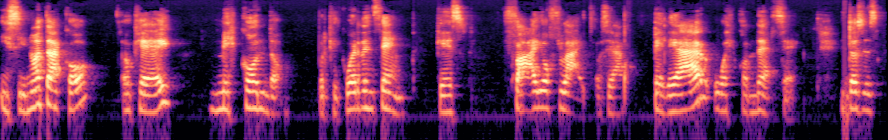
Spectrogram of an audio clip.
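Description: A woman gives a reflective personal talk on meditation and emotions. She talks earnestly, restarts phrases often, keeps checking in with "ok?" and slips in English words. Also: on the low side. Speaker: meditation and self-growth speaker. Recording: roomy echo.

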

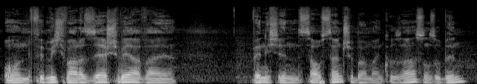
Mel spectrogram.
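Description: A man's voice: low voice, moderate pace, darkish tone, a little hiss or hum. A man telling stories in casual chat, full of street slang and acted-out quotes. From Germany.

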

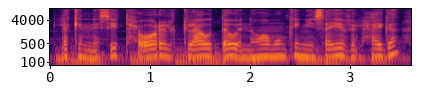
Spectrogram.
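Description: A woman voicing a hurt young Egyptian woman, fast. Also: low-pitched, flat delivery, over music, natural voice. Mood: sorrowful. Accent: Egyptian Arabic. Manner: earnest and intimate storytelling, rising to agitation in retold fights. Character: young woman recounting a harsh mother, earnest, hurt. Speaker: voice actor reading a personal testimony. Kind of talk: scripted first-person narration for a podcast.

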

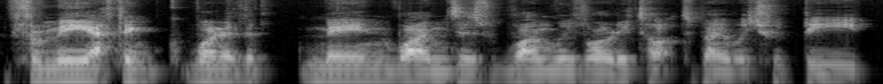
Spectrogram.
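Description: A man's voice: mid-range voice, little pitch movement, normal speed. A male co-host talks in a mid-range voice. His delivery is conversational and informal, feeling its way through phrases with small restatements. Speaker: podcast co-host. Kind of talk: casual conversational chat.

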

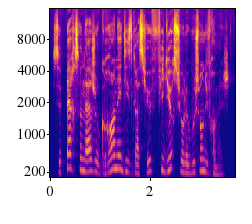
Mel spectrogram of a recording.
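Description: A woman interviewer asking measured, formal questions. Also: medium pitch, lively intonation. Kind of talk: reading prepared questions.

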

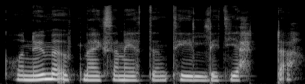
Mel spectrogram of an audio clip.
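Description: A woman guides a relaxation meditation in a warm, steady, medium-pitched voice. She speaks slowly and soothingly, leaving long pauses between phrases.

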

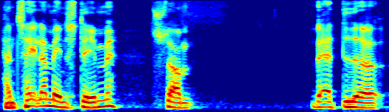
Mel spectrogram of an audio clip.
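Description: A man's voice: on the high side, steady tone, gravelly, dry recording, studio quality. A man co-hosting a comedy podcast, telling a rambling story full of hesitations and acted-out voices. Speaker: podcast co-host.

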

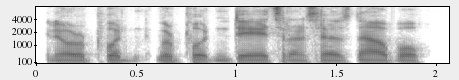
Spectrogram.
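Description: A man's voice: lowish voice, level tone, rapid-fire, mellow, no echo. A man from County Clare with a west of Ireland accent, hosting a casual podcast interview in a jokey, self-deprecating way. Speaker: podcast host.

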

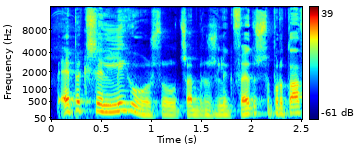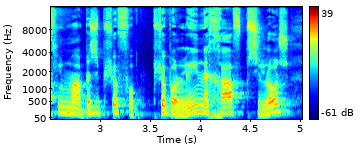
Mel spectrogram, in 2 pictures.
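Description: Lively, chatty Greek podcast co-host. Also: male voice, a little high. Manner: presents players one by one, lively and chatty. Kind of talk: casual football podcast chat.

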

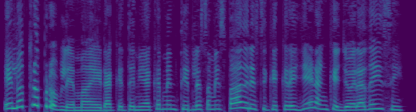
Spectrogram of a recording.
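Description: Brief: young female narrator, first-person confessional drama, high and bright. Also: expressive, fast, dry recording, studio quality.

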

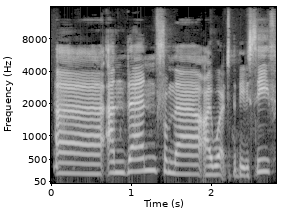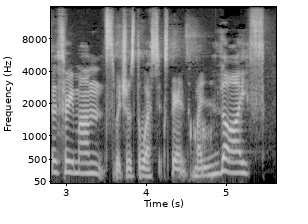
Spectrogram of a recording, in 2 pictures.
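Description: A woman's voice: medium pitch, moderate pace, no room sound, rough recording. A young woman from rural Herefordshire with a modern British Received Pronunciation accent, giving candid, informal interview answers with emphatic asides. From rural Herefordshire, England. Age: young adult. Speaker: journalist guest on a panel. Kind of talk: candid conversational interview answers at a live event.

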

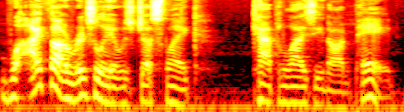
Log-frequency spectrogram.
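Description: Bright-voiced young man rambling casually. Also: on the low side, expressive, a little fast, husky. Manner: rambling, filler-heavy, thinking aloud. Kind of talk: casual film discussion.

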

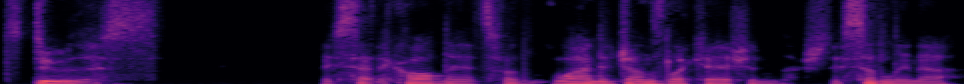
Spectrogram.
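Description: A man's voice: low voice, steady tone, fast talker, a little mellow, slightly rough. A man narrating a comic amateur play from a script, reading out stage directions as co-host.

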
